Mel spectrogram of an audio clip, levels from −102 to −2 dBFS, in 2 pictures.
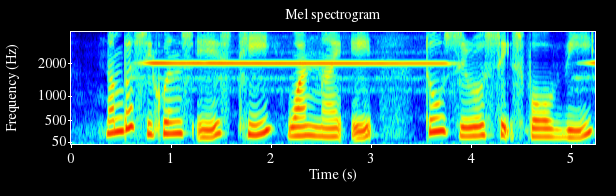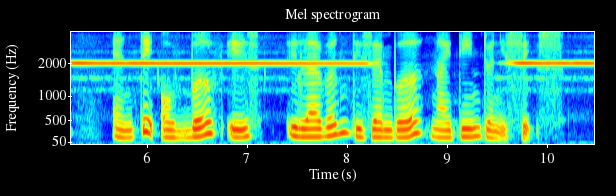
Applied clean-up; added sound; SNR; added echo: none; Wind instrument, woodwind instrument; 4 dB; none.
